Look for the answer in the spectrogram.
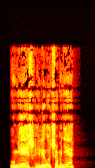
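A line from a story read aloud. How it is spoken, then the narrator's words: Shout while running. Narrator (Russian): крикнул я, подбегая к машине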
